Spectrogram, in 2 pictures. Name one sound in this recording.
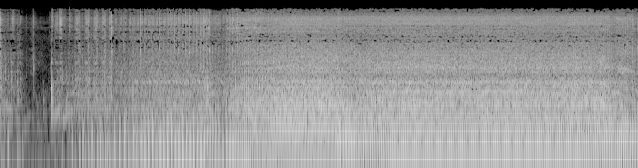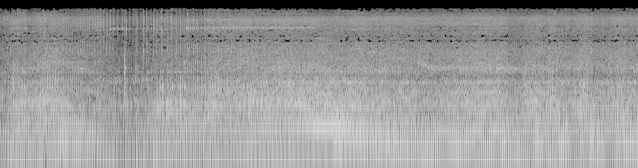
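A motorcycle engine runs loudly and revs up and down.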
